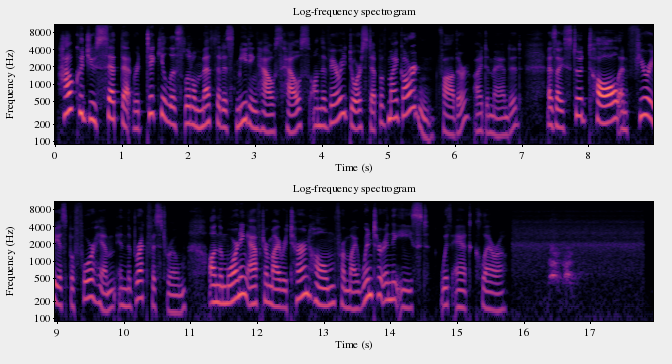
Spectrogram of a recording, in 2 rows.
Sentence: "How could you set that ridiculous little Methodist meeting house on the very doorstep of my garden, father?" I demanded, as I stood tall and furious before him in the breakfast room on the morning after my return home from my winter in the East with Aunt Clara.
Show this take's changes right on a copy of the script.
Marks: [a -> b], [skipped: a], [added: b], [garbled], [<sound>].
"How could you set that ridiculous little Methodist meeting house [added: house] on the very doorstep of my garden, father?" I demanded, as I stood tall and furious before him in the breakfast room on the morning after my return home from my winter in the East with Aunt Clara. [bark]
